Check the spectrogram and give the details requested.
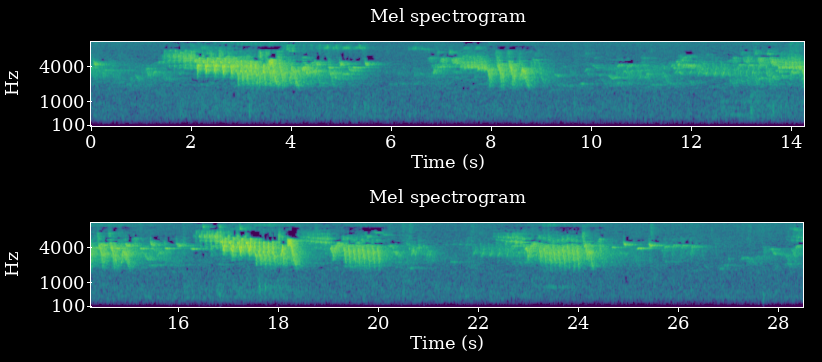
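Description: Songbird singing in repeated high phrases of rapid trills, a new phrase every few seconds with short quiet gaps between.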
